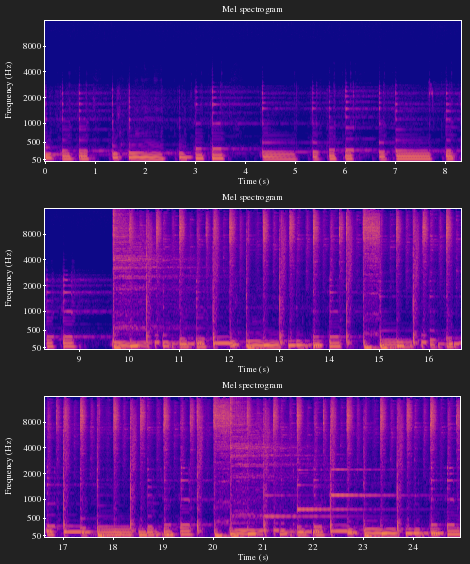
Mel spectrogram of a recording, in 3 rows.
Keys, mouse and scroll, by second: 4.8 click, 6.1-8.4 drag, 22.8-24.9 drag.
